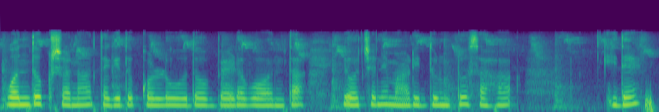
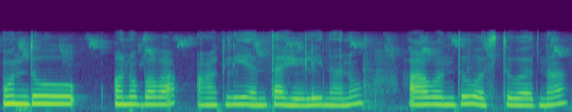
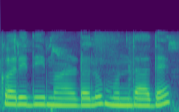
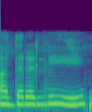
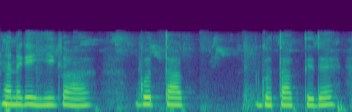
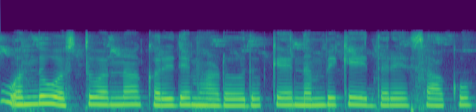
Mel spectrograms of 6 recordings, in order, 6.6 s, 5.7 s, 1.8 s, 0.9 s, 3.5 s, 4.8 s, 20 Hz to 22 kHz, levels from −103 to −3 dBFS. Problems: constant background noise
